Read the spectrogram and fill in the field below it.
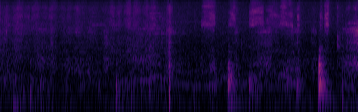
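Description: A marker scratches and taps on a board while a monitor diagram is drawn, leaving soft rubbing strokes and several sharp, distinct knocks scattered over a quiet room.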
